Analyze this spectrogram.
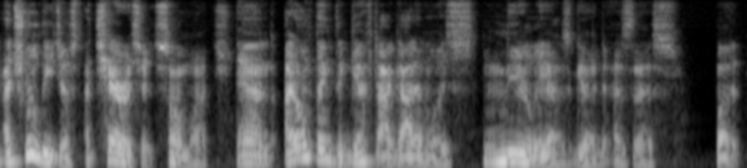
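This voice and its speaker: Low-voiced man with a numb, dental-work mouth. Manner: deliberate enunciation through a numb mouth. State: mouth numb on one side after the dentist, slightly slurred. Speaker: video host. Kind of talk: casual storytelling vlog to camera.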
